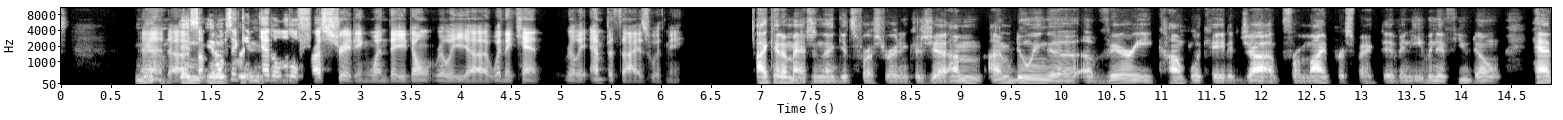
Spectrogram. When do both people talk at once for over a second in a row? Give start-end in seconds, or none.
0.8-2.0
